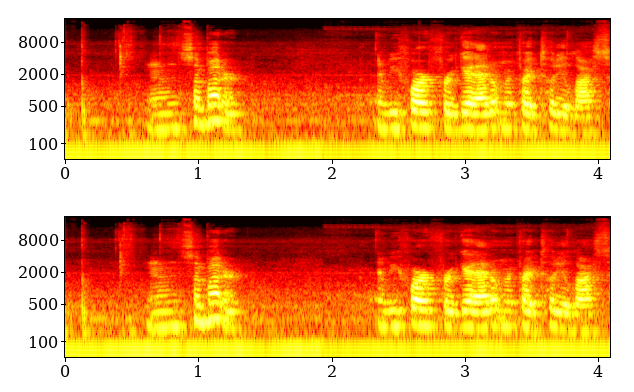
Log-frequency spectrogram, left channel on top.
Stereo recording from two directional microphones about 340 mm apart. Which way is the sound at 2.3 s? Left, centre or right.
Centre.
